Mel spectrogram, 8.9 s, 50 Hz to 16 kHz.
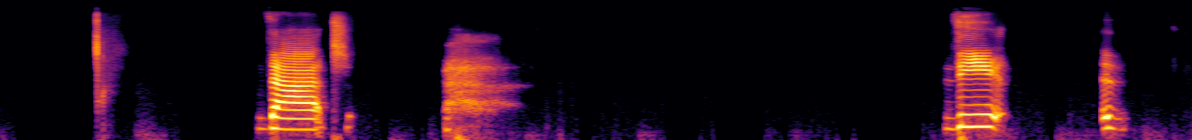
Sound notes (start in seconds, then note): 3.4 sighs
